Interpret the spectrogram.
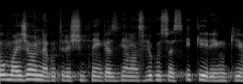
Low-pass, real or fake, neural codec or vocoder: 14.4 kHz; fake; autoencoder, 48 kHz, 32 numbers a frame, DAC-VAE, trained on Japanese speech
